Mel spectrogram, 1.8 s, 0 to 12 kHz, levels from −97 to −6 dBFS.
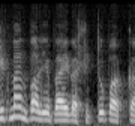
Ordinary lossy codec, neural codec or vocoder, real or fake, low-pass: none; vocoder, 44.1 kHz, 128 mel bands, Pupu-Vocoder; fake; 10.8 kHz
